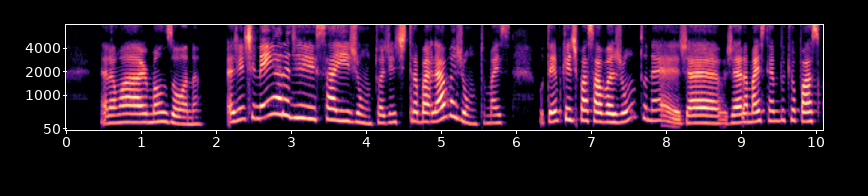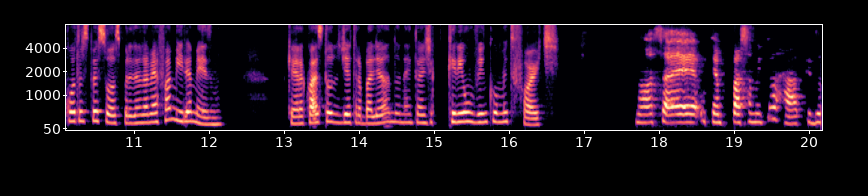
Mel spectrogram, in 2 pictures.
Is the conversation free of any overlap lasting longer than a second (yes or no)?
yes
